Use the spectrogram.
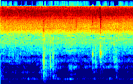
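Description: Peppers and butter sizzle steadily in a frying pan, a continuous bright hiss with a few soft clinks and stirring touches, close and alone without talk.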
